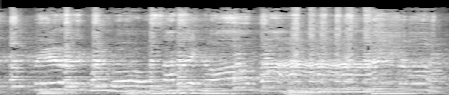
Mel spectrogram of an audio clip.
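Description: Mexican banda music playing: a loud melody line over sustained bass notes that change every half second or so.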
